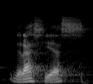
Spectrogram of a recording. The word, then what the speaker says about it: gracias: Gracias. Cinco. Cerveza. In most of Spain, many speakers pronounce C and Z with a sound similar to the TH.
